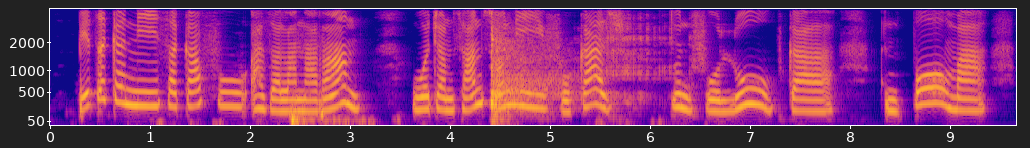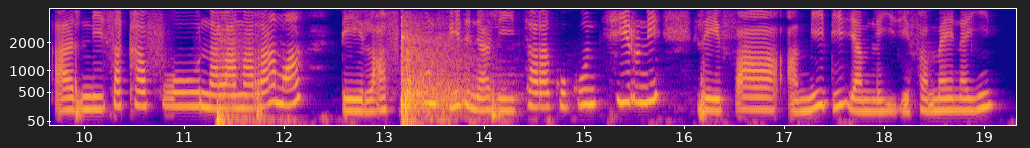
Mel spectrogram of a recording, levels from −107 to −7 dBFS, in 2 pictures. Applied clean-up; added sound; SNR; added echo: classical method log-MMSE.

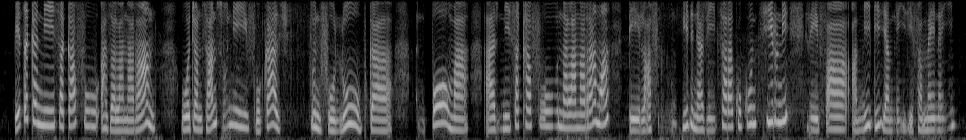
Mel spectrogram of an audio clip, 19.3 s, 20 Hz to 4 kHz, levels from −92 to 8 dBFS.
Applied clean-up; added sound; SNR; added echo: neural separator model SepFormer WHAM!.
